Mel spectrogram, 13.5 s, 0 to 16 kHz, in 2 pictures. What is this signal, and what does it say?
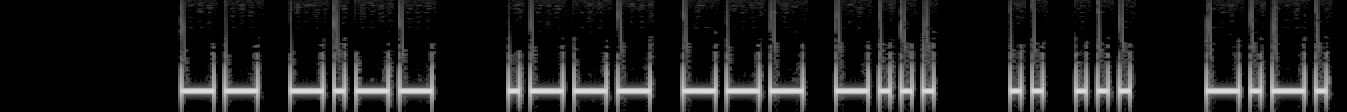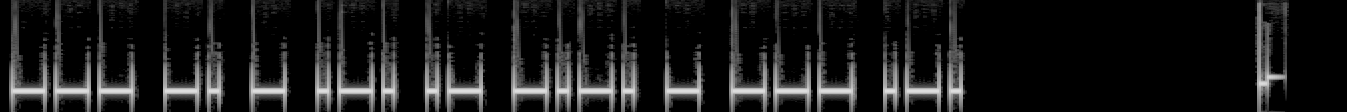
Morse code, heard as a keyed tone, about 22 wpm, 700 Hz. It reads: MY JOB IS CONTRACTOR
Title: Common QSO Phrases Encore 22wpm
